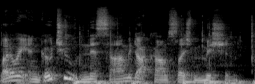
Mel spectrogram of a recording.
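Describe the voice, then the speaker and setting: A man is speaking. He talks with a slight Dutch accent. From Netherlands. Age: 30s. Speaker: stock investing youtuber. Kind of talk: livestream chat and research. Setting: live stream. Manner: hesitant, many fillers.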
